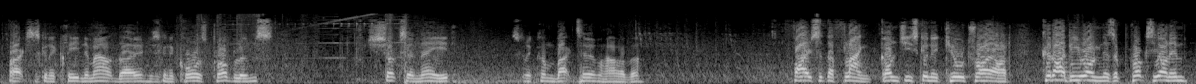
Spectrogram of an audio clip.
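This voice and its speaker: Hoarse man calling an esports match. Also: on the high side, a little hiss or hum. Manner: rapid excited calls with rising bursts. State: hoarse, losing his voice. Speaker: esports commentator. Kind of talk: play-by-play commentary.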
